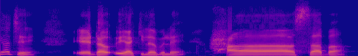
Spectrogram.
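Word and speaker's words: حَسَبَ: হা আলিফ জবর হা, সিন জবর সা, হাসা, বা জবর বা, মাশাআল্লাহ, হাসাবা।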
